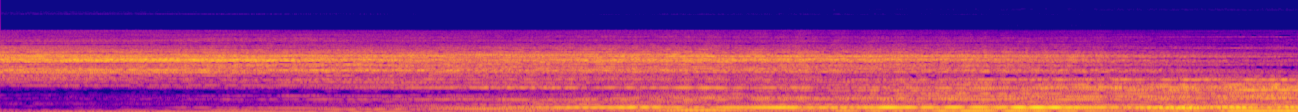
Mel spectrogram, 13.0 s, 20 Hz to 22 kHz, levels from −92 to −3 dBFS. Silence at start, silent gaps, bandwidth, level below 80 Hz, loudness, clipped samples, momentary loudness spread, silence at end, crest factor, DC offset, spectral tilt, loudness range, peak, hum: 0 s; none; 7.6 kHz; -32 dBFS; -16 LUFS; under 0.1%; 6 LU; 0 s; 14 dB; 0.2%; -5.5 dB/octave; 4 LU; -2 dBFS; none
